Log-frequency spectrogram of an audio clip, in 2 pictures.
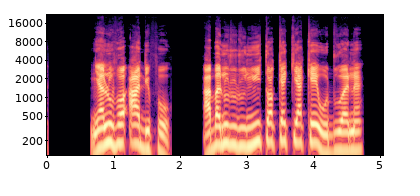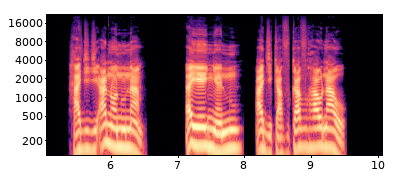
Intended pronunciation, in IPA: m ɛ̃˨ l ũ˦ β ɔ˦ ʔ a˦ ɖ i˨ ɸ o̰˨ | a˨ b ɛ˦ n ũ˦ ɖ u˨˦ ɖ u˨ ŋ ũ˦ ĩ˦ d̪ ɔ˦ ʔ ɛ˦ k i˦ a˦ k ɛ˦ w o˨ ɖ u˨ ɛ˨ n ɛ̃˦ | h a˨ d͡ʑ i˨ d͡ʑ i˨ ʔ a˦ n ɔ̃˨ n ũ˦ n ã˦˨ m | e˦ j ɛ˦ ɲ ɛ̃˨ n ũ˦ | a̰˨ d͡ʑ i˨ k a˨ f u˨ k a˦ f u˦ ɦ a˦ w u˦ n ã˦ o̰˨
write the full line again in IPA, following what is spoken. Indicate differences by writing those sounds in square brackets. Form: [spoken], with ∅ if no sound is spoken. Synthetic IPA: [ɲ] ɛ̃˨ l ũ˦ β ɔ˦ ʔ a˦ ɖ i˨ ɸ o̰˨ | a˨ b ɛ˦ n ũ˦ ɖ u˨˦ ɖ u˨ [ɲ] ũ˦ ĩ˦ [t̪] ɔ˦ [k] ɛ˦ k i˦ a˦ k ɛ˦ w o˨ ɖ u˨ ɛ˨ n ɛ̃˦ | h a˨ d͡ʑ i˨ d͡ʑ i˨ ʔ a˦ n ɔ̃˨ n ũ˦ n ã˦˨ m | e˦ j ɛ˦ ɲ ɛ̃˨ n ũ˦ | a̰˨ d͡ʑ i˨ k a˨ f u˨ k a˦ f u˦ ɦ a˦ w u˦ n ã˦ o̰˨

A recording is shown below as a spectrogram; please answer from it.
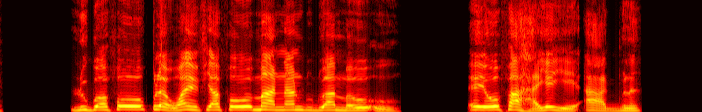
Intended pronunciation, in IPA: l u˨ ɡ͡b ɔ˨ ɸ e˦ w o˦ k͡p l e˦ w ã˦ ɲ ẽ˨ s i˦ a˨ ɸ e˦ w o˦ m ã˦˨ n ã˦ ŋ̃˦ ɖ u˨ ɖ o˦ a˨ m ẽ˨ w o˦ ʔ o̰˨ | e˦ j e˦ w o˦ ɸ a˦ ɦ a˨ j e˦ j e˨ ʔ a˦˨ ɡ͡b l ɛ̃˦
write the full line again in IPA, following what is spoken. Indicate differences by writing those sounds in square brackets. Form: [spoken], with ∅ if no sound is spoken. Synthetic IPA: l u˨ ɡ͡b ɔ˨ ɸ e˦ w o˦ k͡p l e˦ w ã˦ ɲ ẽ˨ [f] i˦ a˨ ɸ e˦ w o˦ m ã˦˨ n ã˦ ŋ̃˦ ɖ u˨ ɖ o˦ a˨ m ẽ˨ w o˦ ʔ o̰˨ | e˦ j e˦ w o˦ ɸ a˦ ɦ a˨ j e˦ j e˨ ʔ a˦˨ ɡ͡b l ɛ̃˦

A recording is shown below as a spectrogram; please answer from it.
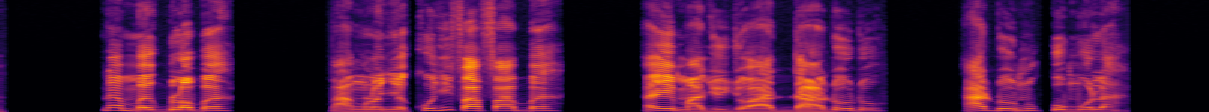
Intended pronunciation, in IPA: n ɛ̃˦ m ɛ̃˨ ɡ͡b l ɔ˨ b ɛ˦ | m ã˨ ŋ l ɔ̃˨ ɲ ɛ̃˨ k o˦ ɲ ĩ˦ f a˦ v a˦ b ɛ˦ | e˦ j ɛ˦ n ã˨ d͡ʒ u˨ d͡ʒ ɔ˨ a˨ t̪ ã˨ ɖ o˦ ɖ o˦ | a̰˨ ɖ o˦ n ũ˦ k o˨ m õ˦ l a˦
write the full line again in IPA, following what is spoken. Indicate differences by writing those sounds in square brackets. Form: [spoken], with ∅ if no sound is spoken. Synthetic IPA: n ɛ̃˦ m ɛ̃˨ ɡ͡b l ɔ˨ b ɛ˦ | m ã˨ ŋ l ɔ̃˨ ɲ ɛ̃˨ k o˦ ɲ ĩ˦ f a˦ [f] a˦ b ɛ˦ | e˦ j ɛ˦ [m] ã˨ d͡ʒ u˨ d͡ʒ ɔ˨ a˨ [d̪] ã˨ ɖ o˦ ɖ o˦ | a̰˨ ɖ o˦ n ũ˦ k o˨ m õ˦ l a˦

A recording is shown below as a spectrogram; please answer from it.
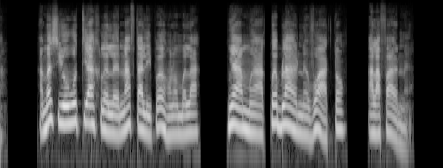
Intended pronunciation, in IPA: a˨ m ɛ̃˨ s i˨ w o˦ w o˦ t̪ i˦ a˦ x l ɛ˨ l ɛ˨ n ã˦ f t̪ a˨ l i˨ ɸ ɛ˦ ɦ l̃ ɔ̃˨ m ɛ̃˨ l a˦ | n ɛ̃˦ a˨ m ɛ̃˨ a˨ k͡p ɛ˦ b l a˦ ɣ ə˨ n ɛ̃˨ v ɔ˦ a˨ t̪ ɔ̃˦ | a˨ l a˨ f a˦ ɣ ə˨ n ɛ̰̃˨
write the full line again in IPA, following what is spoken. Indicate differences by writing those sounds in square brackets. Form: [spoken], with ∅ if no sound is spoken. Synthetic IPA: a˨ m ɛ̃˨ s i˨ w o˦ w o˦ t̪ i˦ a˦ x l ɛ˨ l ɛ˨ n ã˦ f t̪ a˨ l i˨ ɸ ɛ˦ ɦ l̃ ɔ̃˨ m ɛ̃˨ l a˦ | [ɲ] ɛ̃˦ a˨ m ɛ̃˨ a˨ k͡p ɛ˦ b l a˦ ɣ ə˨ n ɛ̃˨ v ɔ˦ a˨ t̪ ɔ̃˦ | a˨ l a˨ f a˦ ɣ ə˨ n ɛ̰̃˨

